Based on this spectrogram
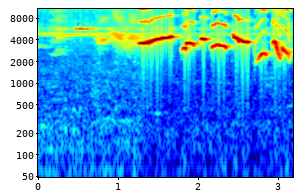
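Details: Oriental magpie-robin giving a mountain-forest style lure song meant to prompt other magpie-robins to sing: after a faint opening note, loud clear whistled phrases, rising and falling, in quick bursts with a few harsher slurred notes at the end.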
